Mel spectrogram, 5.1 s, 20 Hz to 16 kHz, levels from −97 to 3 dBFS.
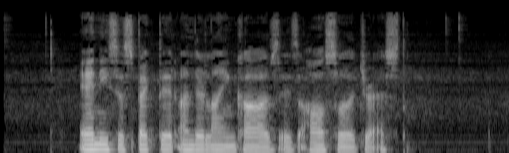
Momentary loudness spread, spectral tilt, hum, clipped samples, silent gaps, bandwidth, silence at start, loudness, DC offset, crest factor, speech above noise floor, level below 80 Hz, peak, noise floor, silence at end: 10 LU; -6.5 dB/octave; none; under 0.1%; none; 11.5 kHz; 0.8 s; -29 LUFS; under 0.1%; 20 dB; 37 dB; -58 dBFS; -10 dBFS; -65 dBFS; 1.1 s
